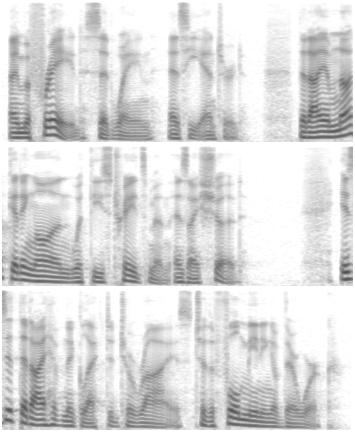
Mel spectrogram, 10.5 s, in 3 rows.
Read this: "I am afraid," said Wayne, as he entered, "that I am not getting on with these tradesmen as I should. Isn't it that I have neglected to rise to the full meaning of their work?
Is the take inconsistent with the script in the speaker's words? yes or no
yes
